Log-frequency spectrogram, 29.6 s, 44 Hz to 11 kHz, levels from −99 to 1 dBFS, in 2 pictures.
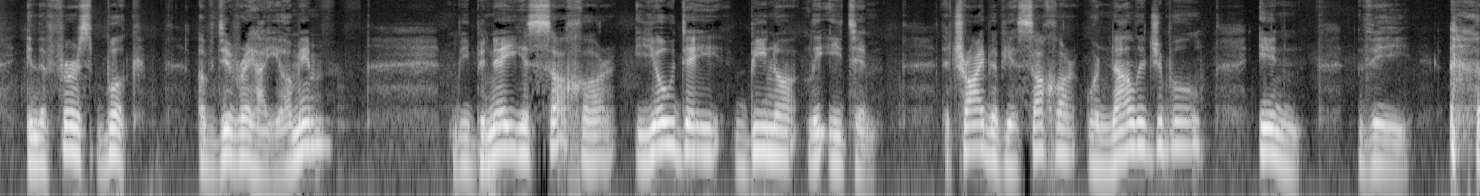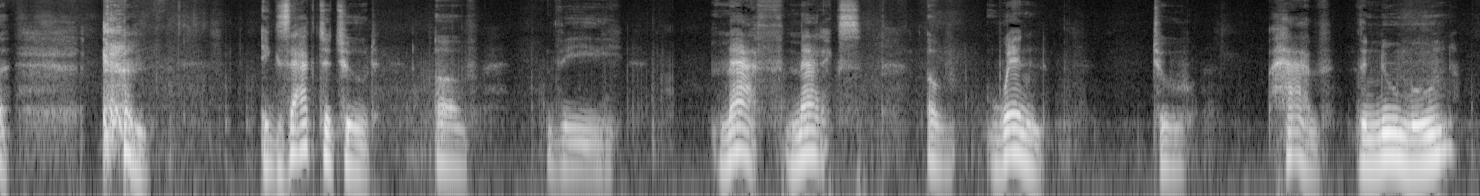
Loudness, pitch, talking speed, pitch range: -17 LUFS, 130 Hz, 65 wpm, 110-155 Hz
